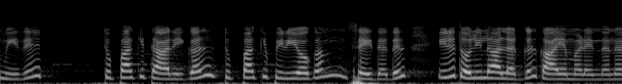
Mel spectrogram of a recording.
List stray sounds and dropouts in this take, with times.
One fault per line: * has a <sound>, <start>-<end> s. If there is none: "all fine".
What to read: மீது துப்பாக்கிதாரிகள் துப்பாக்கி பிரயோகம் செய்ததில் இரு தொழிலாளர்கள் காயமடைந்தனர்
all fine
